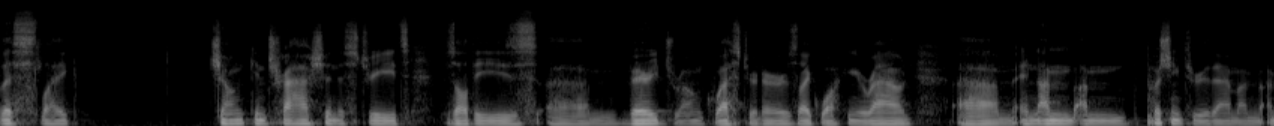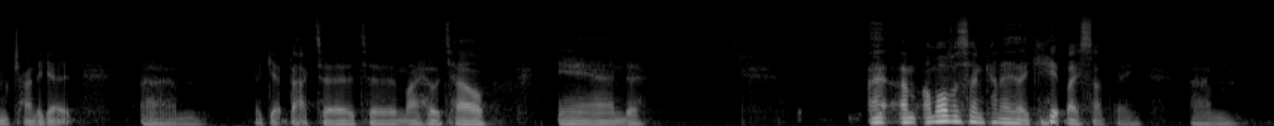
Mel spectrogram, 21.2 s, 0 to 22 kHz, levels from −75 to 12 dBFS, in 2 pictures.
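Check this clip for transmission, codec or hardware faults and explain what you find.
No faults can be heard anywhere in this speech recording. There is nothing to flag at any point in it.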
